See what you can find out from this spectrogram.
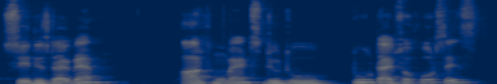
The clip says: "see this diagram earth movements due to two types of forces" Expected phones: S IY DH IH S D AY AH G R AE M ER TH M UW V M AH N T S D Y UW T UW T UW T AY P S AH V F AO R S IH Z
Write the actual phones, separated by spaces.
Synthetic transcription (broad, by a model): S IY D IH S D AY AH G R AE M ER T M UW M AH N T S D Y UW T UW T UW T AY P S AH V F AO R S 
